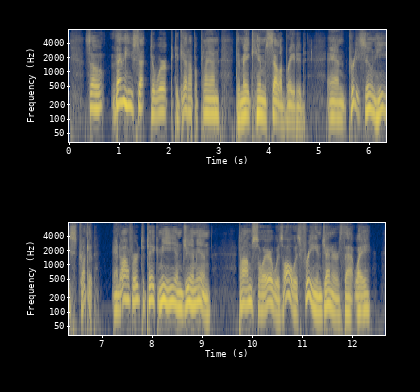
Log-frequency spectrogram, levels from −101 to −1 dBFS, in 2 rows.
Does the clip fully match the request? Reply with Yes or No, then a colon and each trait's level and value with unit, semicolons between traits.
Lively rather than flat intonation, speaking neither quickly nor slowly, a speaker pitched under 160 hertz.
Yes: wide, 6.3 semitones; average, 180 wpm; low, 135 Hz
